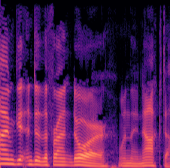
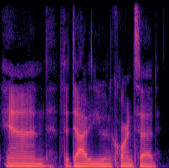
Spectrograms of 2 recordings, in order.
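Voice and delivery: ordinary delivery

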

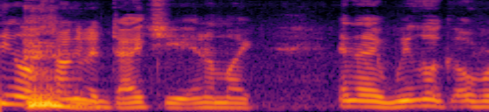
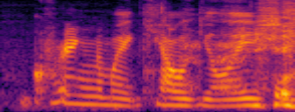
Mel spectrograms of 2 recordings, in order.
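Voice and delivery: nerd voice; 4 semitones higher than usual. Retold or imitated. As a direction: do the classic nerd voice. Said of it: "the stereotypical, like, nerd voice".

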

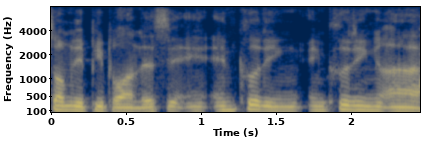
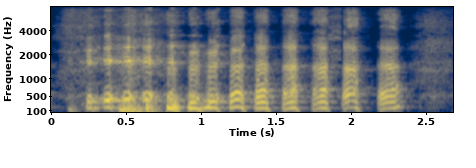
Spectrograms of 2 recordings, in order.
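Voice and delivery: high, loud bursting laugh; 7 semitones higher, 7 dB louder than usual. Real, not acted.

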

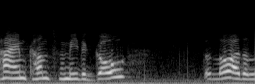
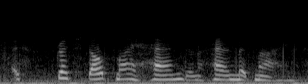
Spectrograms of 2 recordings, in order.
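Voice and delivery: usual speaking voice

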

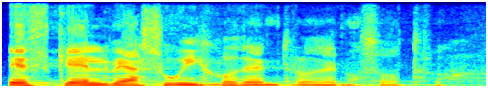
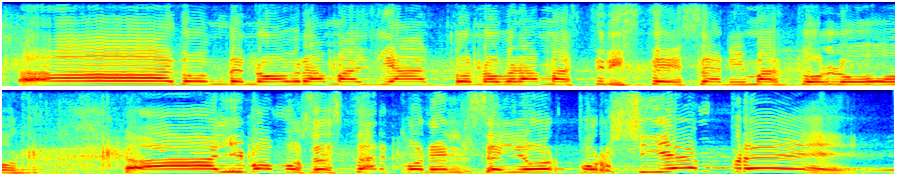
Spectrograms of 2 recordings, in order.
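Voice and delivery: preaching; 8 semitones higher than usual. Acted. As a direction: lift them up with the promise of heaven. Rapturous preaching of heaven. (predicación exaltada sobre el cielo)

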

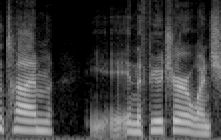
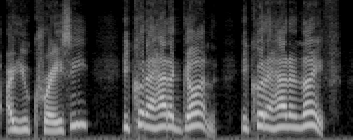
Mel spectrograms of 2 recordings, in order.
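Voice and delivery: imitating scared wife; 10 semitones higher than usual. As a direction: voice the wife's fear, pitched up. Wife scolding him.

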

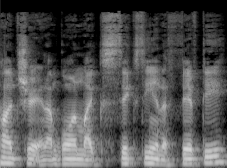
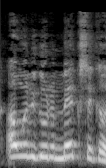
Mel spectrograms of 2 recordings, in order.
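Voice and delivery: put-on high, pleading kid voice; a mock kid whining; whiny kid; 3 dB louder, much faster than usual. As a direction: mimic a teen begging to go. Parents hearing a kid's request.

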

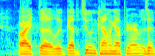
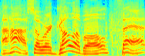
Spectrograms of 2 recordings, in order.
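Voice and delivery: louder, higher, slower mock outrage; 5 semitones higher, 6 dB louder, slower than usual. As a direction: play it hurt, hamming it up.

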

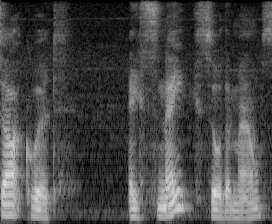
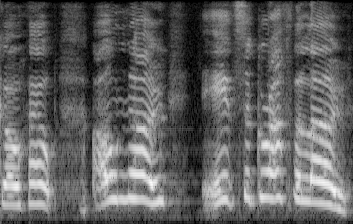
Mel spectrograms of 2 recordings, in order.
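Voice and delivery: high, loud cry of alarm; mock panic; 14 semitones higher, 6 dB louder than usual. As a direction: shriek in storybook fright. Mouse sees the Gruffalo.

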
